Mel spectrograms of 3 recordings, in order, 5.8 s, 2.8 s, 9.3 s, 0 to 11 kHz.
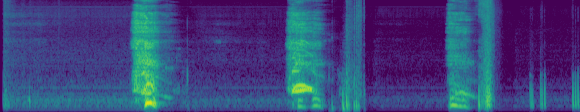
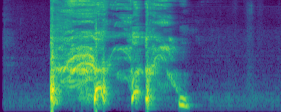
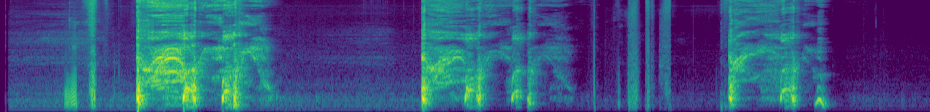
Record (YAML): exhalation_length: 5.8 s
exhalation_amplitude: 20021
exhalation_signal_mean_std_ratio: 0.27
cough_length: 2.8 s
cough_amplitude: 32768
cough_signal_mean_std_ratio: 0.45
three_cough_length: 9.3 s
three_cough_amplitude: 32768
three_cough_signal_mean_std_ratio: 0.33
survey_phase: beta (2021-08-13 to 2022-03-07)
age: 45-64
gender: Female
wearing_mask: 'No'
symptom_cough_any: true
symptom_shortness_of_breath: true
symptom_sore_throat: true
symptom_diarrhoea: true
symptom_fatigue: true
symptom_onset: 12 days
smoker_status: Ex-smoker
respiratory_condition_asthma: true
respiratory_condition_other: false
recruitment_source: REACT
submission_delay: 1 day
covid_test_result: Negative
covid_test_method: RT-qPCR
covid_ct_value: 37.2
covid_ct_gene: N gene
influenza_a_test_result: Negative
influenza_b_test_result: Negative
